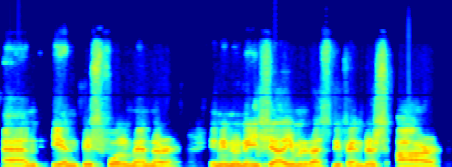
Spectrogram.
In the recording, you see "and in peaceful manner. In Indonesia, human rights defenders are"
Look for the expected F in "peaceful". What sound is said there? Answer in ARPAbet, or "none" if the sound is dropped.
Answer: F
